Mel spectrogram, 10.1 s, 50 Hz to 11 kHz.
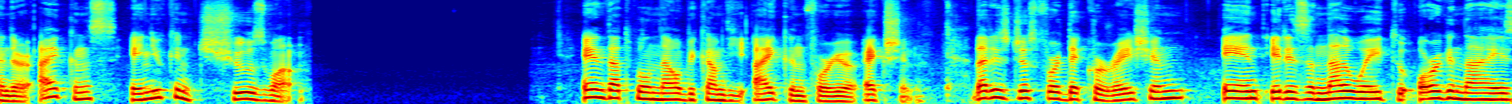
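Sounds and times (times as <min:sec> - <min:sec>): person speaking: 0:00.0 - 0:02.1, 0:03.7 - 0:10.0.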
